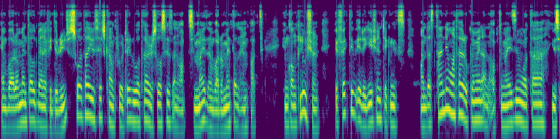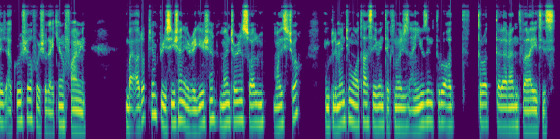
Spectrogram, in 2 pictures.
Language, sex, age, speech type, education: Hausa, male, 30-45, spontaneous, tertiary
